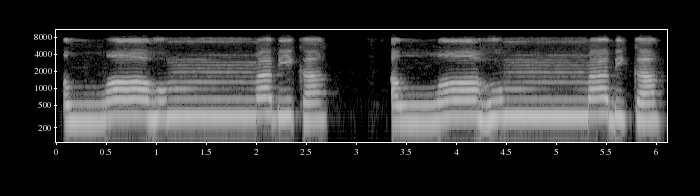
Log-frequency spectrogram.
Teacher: میم کی آواز کو ادا کر کے فوراً ہم با کی آواز نکالیں گے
